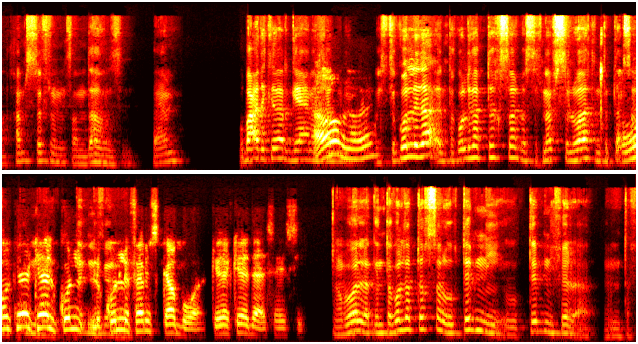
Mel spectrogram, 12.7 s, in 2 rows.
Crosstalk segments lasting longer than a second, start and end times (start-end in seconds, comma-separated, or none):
6.2-7.7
